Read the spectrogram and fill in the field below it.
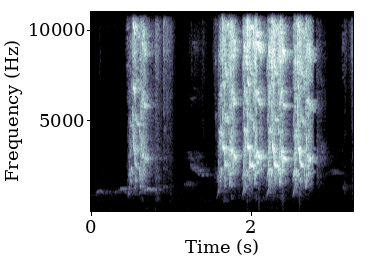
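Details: Worked-up Nias hill myna giving one rasping squawk, then four fast, loud, harsh calls run together in a tight burst.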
